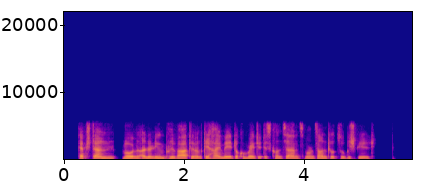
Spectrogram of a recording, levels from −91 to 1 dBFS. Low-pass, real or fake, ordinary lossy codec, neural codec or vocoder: 5.4 kHz; fake; Opus, 24 kbps; codec, 16 kHz, 1 kbps, FunCodec, trained on Chinese and English, 50 frames a second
